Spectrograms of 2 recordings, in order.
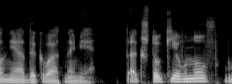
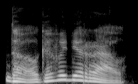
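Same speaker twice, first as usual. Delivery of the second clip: snide; 4 semitones higher than usual. Acted. Lizard girl keeps mocking.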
